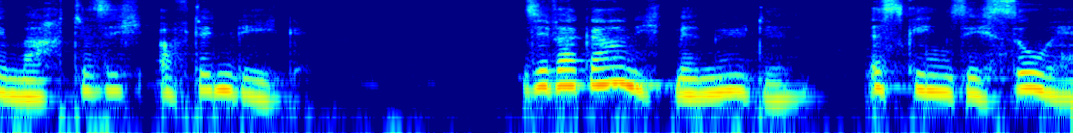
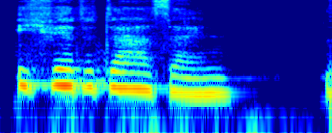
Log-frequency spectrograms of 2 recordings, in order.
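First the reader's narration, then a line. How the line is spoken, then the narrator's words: Plain. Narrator (German): sagte Angeletta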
